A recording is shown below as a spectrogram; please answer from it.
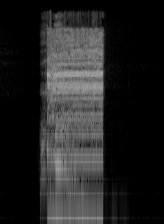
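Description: A short, steady horn-like tone, under a second long, starting about half a second in and cutting off abruptly.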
